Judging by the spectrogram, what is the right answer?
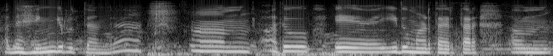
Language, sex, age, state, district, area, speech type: Kannada, female, 18-30, Karnataka, Koppal, rural, spontaneous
